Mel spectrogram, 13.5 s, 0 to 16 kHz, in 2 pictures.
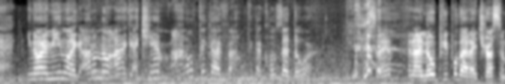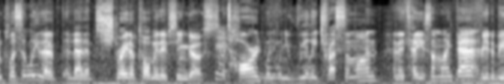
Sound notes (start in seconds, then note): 4.7 laughs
